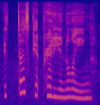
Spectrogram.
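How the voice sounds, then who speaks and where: A woman voicing a gentle, composed but weary young island leader in a video game, speaking in a measured, formal way. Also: high-pitched, animated. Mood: weary, placating.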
